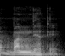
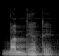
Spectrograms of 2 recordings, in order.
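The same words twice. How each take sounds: First: बंध्यते with the n sounded before dhy; expected nasal form. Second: बध्यते with no n before dhy; nasal dropped. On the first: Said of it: "बनना क्या चाहिए था". (बंध्यते, न् की ध्वनि के साथ) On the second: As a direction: say बध्यते without the nasal sound. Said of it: "लेकिन बना क्या". (बध्यते, न् की ध्वनि हटाकर) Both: Shown as a demonstration.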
